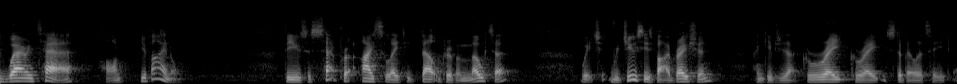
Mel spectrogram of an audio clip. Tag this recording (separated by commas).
Speech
